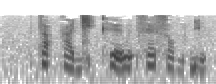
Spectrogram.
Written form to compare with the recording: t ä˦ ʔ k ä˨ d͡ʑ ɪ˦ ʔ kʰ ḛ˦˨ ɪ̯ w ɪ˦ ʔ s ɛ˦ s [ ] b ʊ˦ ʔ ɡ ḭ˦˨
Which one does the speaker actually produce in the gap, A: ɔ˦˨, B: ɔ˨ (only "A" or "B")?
B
